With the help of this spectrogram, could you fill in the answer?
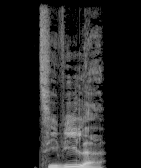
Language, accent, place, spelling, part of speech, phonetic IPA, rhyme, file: German, Germany, Berlin, zivile, adjective, [t͡siˈviːlə], -iːlə, De-zivile.ogg
- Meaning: inflection of zivil: 1. strong/mixed nominative/accusative feminine singular 2. strong nominative/accusative plural 3. weak nominative all-gender singular 4. weak accusative feminine/neuter singular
